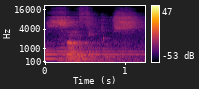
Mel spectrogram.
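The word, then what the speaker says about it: σύμφυτος: Il y a toujours dans ce mot-là, toujours en grec, on dit symphytos. Symphytos ou symphytos. Ça dépend des prononciations.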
